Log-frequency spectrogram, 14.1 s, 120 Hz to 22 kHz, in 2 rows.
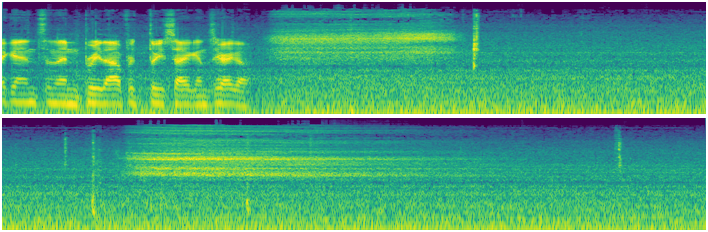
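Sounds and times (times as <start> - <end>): car cabin low rumble: 0.0 - 14.0
long breathy exhale: 2.6 - 4.8, 8.2 - 13.0.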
